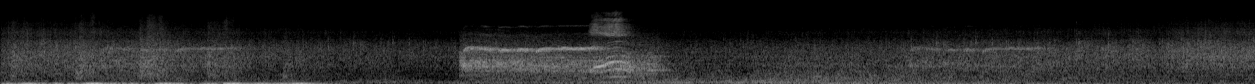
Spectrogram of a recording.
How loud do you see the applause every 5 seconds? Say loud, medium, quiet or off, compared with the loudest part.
loud, medium, loud.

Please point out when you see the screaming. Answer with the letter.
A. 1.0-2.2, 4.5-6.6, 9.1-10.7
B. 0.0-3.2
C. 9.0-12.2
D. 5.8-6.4
D.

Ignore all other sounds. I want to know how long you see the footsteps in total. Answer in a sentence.
The footsteps can be heard for 3 seconds in total.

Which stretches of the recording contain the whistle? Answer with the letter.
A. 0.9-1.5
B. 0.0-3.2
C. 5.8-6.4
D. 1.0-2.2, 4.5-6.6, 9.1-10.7
D.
